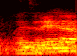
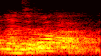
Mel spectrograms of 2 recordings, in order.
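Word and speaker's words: مَجْرٰىهَا: Bismillahi majre wa in majreha kan bacanya bukan majrah bacanya majre itu masyhur ya masyhur itu artinya UD udah maklumlah kita ini ketika ketemu ayat Bismillahi bacanyaereha wur itu dibaca imalah ya alazizaziz yang maha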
